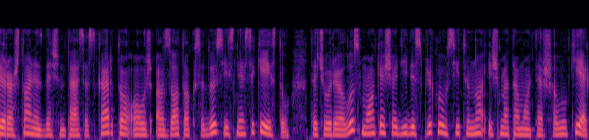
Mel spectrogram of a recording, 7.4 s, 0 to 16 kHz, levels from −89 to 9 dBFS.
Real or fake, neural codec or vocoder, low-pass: fake; codec, 16 kHz, 4.8 kbps, FACodec; 7.2 kHz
